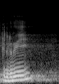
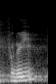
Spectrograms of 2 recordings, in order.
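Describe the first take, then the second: First: The word begins with a t sound. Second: The word begins with an f sound. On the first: "ce n'est ni tri" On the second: "ni free"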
